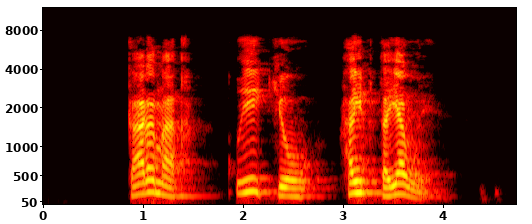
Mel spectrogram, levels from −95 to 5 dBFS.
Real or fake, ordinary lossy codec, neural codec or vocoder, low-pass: fake; Opus, 64 kbps; codec, 16 kHz, 8 kbps, FreqCodec, larger model; 7.2 kHz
